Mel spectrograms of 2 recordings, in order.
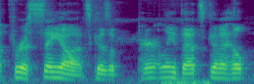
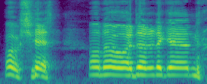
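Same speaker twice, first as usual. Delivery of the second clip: rising alarm, louder; panic, getting louder; panicked; 7 semitones higher, 8 dB louder than usual. Retold or imitated. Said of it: "he's like".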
